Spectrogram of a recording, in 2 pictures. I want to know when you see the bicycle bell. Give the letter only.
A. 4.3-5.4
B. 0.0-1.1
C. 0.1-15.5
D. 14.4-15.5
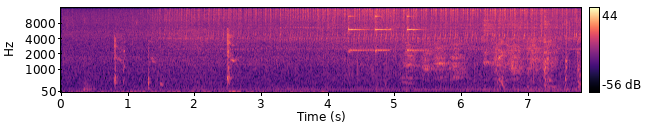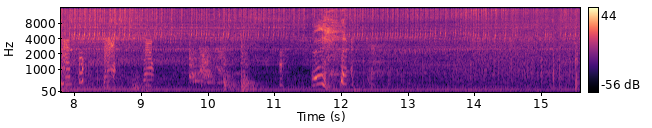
A.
